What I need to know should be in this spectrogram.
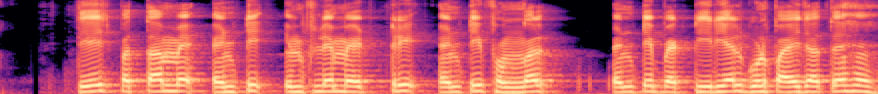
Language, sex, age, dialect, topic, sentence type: Hindi, male, 18-24, Garhwali, agriculture, statement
